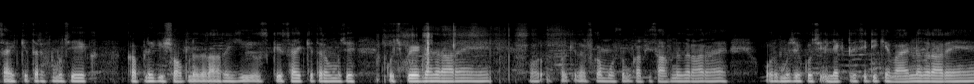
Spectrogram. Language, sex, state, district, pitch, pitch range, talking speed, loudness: Hindi, male, Andhra Pradesh, Srikakulam, 145 Hz, 130-150 Hz, 270 wpm, -23 LUFS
